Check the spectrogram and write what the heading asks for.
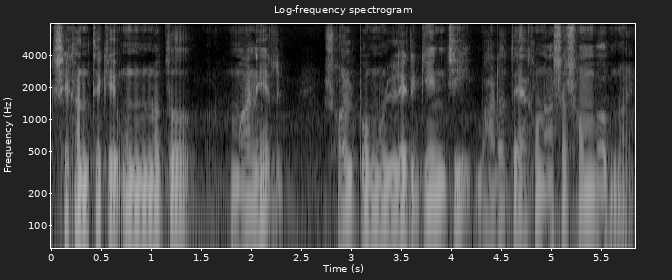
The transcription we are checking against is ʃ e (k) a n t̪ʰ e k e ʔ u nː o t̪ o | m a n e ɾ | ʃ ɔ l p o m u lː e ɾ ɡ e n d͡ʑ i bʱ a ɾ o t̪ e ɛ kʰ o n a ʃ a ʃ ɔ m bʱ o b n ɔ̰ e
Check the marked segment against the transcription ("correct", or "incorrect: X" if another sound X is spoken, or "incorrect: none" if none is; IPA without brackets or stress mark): incorrect: kʰ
